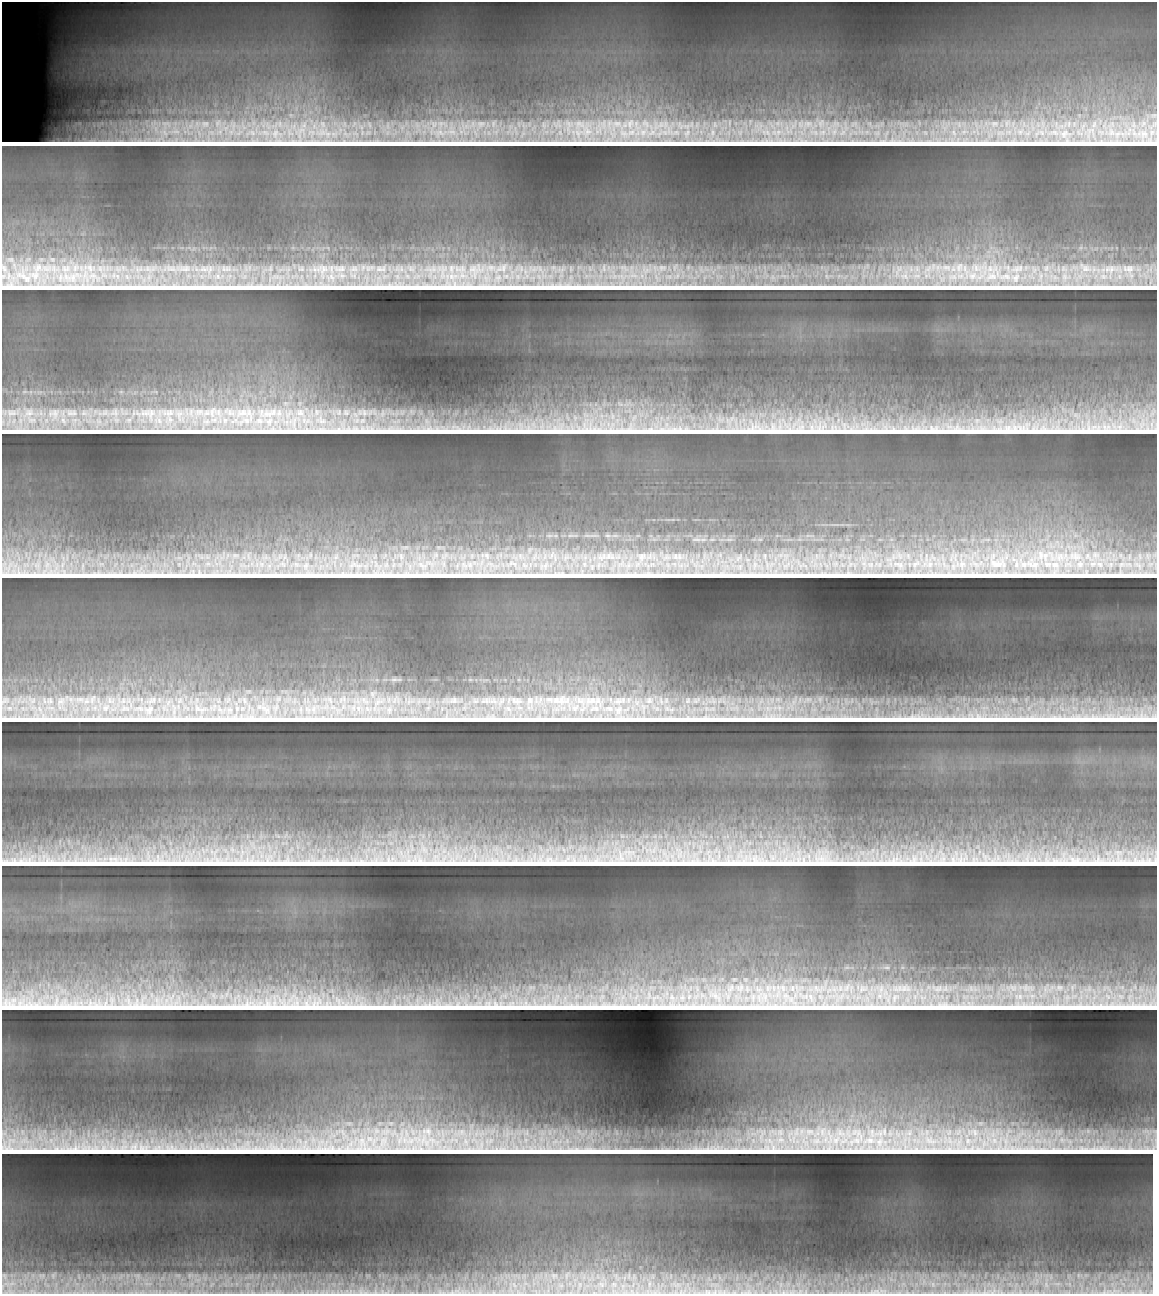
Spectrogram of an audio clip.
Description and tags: Sand and Wind Atmo
Amb, Ambiance, Ambience, Ambient, Atmo, Atmosphere, Cinematic, Creepy, Dark, Drone, Eerie, Environment, Fantasy, Film, Horror, Movie, Oriental, Sand, Scary, Sci-Fi, Sound, Sound-Design, Spooky, Strange, Wind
